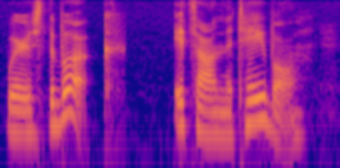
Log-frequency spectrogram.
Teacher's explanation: the first is stressed on the most common everyday word book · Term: normal intonation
